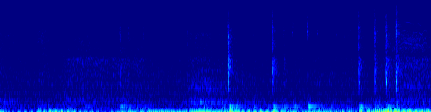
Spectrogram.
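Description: Quick, uneven keystrokes clatter on a computer keyboard as a search is typed into a search-volume tool, a burst of closely spaced clicks with brief pauses, over a low steady hum.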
